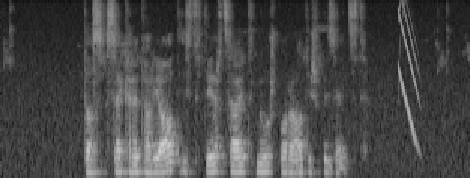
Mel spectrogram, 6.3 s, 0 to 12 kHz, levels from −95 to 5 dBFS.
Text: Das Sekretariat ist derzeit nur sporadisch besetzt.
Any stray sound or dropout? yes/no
yes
